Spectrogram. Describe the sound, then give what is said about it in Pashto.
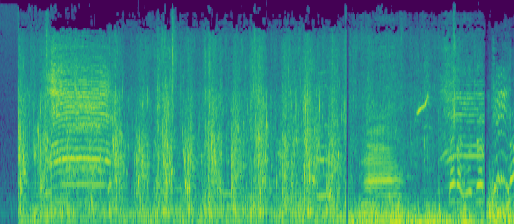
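A nomadic herders' flock of sheep and goats bleats in Afghanistan: many wavering, nasal bleats rise out of a steady, dense bed of shuffling noise, loudest near the start and again toward the end. “دا راپور یې پرې چمتو کړی چې د کوچیانو درمې په غږ سره پیلېږي”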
